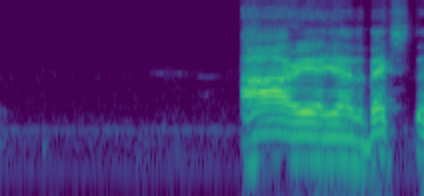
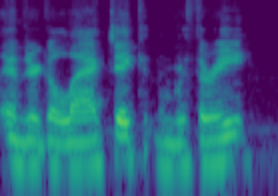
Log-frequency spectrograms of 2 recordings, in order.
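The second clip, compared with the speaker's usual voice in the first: ordinary delivery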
